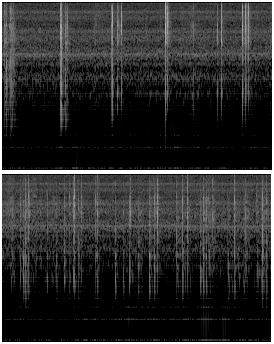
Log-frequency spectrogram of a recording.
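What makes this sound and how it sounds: Long fingernails tap and scratch the back label area of a hollow orange plastic Sunsilk shampoo bottle. Sparse at first, then quicker and denser, the sharp, bright clicks and light scratches die away almost instantly over a quiet background hiss.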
